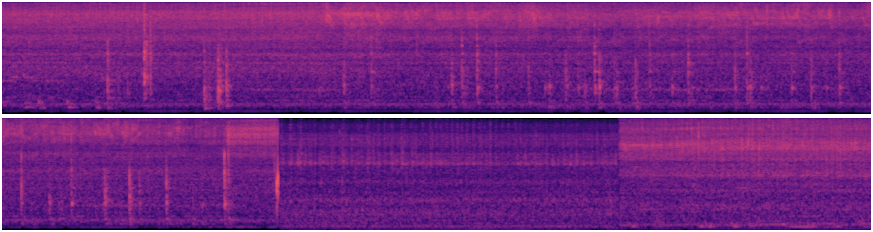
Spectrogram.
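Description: Wooden spatula scraping and tapping against a pan while ground spices are stirred into a sizzling tomato-onion masala: a steady frying hiss with irregular sharp clicks. The clicks stop about two-thirds of the way through, where the sound cuts abruptly to an unbroken hiss.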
